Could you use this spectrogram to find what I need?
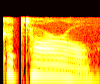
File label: "catarrhal", English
